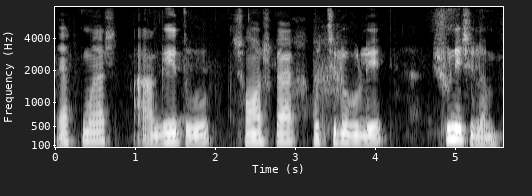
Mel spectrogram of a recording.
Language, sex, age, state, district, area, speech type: Bengali, female, 45-60, West Bengal, Alipurduar, rural, read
